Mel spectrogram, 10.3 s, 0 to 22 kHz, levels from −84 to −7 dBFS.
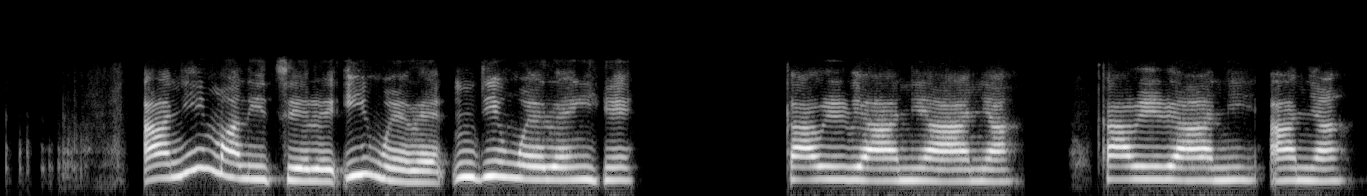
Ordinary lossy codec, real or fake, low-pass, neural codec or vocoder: Opus, 16 kbps; fake; 7.2 kHz; codec, 16 kHz, 4 kbps, FunCodec, trained on Chinese and English, 50 frames a second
